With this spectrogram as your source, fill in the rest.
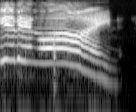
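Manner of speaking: very high, shrill yell, drawn out. Game narrator voicing a man looking around and ordering people into line, yelling at people. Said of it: "He's yelling at people and kind of going like".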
